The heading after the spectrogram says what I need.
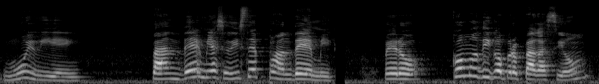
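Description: This is a thirty-something English teacher from the Dominican Republic, teaching schoolchildren on television. Her high-pitched, sing-song voice is a bit bright, carries a Dominican Spanish accent, and moves slowly and clearly between the two languages as she models words for repetition.

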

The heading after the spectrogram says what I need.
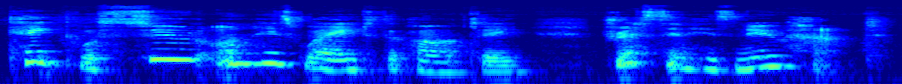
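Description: A woman, a preschool teacher, reading a children's storybook aloud in a slow, gentle and expressive way. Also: on the high side, creaky, distant mic. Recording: echoey room, voice off-mic.

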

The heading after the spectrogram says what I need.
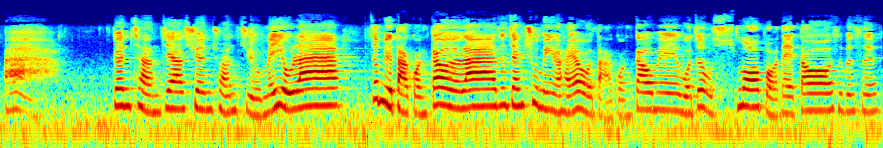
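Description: Malaysian girl livestreaming from home, high voice, chatty and teasing. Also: normal speed, bright, forceful tone, slight background noise. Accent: Malaysian Mandarin. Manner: chatty and playful, teasing viewers. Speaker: livestream host. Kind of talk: casual livestream chat.

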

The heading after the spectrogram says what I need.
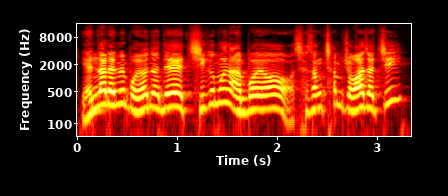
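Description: A man's voice: high voice, brisk, fairly bright tone. Woman doing a smug, chuckling prankster husband. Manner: laughs while talking, playful and smug.

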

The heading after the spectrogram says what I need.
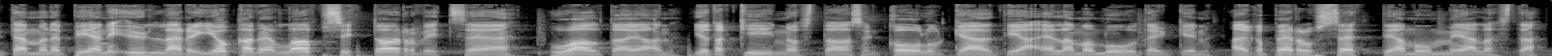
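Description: A young man in his early twenties, telling a story in a chatty, slangy vlog style with some swearing. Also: on the low side. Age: young adult. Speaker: vlogger. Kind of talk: casual storytime.

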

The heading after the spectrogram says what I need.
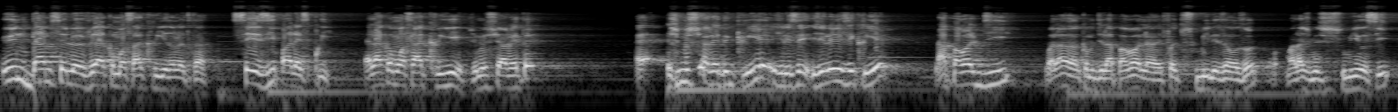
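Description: A man's voice: medium pitch, quick pace, faint music behind. A man preaching a sermon, emphatic, repeating his phrases and often calling out to his listeners as friends. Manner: addresses audience as "mes amis".

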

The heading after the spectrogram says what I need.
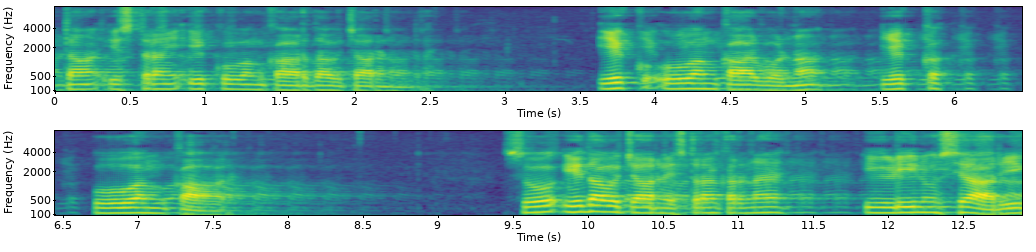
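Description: A man teaching the correct recitation of scripture, spelling out each letter slowly and chanting the verses. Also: medium pitch, a little mellow, echoey room. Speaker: Gurbani teacher. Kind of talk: slow recitation lesson with explanation.

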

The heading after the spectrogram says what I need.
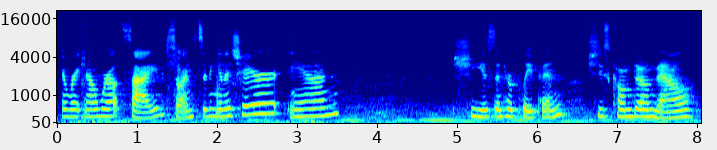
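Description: A woman's voice: slow, slight background noise. A woman talking casually in a vlog, chatty and rambling, with frequent fillers and asides. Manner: breaks into a high sing-song when talking to her puppy. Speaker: vlogger. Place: outdoors at first, then indoors.

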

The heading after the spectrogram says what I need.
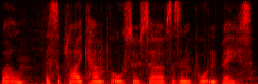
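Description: A woman as Eve, soft reserved game soldier. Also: lowish voice, little pitch movement, moderate pace, lightly acted. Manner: soft-spoken, guarded, sincere. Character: young female soldier, reserved and earnest. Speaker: protagonist. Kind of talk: game cutscene voice acting. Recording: distant voice over game music.

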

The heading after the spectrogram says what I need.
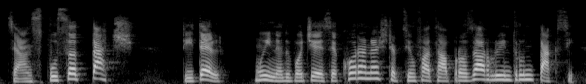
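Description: A woman's voice: medium pitch, lively intonation, natural voice. A woman voicing a tense, irritable male engineer who speaks curtly. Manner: curt, irritable.

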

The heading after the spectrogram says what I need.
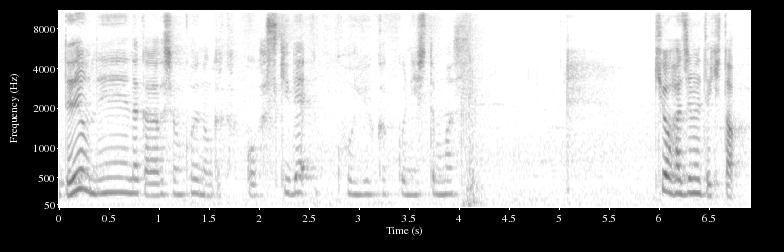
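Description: A woman's voice: fairly high pitch, a little mellow. A young woman idol livestreaming in casual chat, bubbly and chatty, thanking viewers for gifts and sometimes tripping over her words.

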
